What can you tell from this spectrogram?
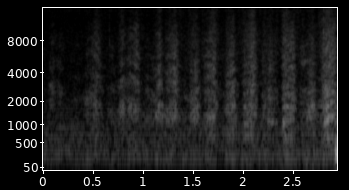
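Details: Staffordshire Bull Terrier, one of several staffies, pants softly in quick breathy bursts, about three per second, and ends with a short rising squeak.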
